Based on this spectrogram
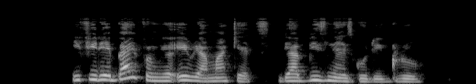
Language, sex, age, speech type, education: Nigerian Pidgin, female, 15-29, spontaneous, tertiary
